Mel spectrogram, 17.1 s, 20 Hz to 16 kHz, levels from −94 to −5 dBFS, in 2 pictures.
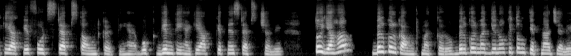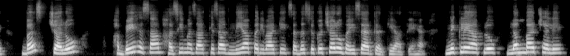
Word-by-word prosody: कि 245 +2 -2
आपके 215 +3 -1
foot 240 -1 -2
steps 230 -2 0
count 185 -3 -1
करती 170 -2 -7
हैं, 180 -1 -6
वो 220 +4 -4
गिनती 225 0 +2
हैं 185 -2 -3
कि 220 - -4
आप 205 -1 -2
कितने 225 +1 -3
स्टेप्स 210 -3 -5
चले। 170 -4 -7 0.5
तो 335 - +7
यहाँ 285 +4 +5 0.4
बिल्कुल 320 0 +4
काउंट 190 -5 +1
मत 190 -1 -5
करो, 180 -1 -4
बिल्कुल 250 +7 +2
मत 270 -1 -1
गिनो 260 +1 -2
कि 280 +1 -5
तुम 280 0 -1
कितना 215 -1 -1
चले, 175 -3 -4 0.3
बस 325 - +2
चलो 240 +1 +6 0.7
ह - - -2
बे-हिसाब, 280 - +2
हँसी-मज़ाक 255 +3 -2
के 255 - -4
साथ 255 0 +2
लिया 280 +5 +1
परिवार 245 -2 +1
के 255 - -5
एक 245 - -10
सदस्य 240 +1 -3
को, 260 +2 +1
"चलो 285 +2 +3
भई, 230 -3 -1
सैर 225 -1 +2
करके 185 -3 -5
आते 160 +2 -14
हैं।" 175 0 -11 0.4
निकले 300 +3 +4
आप 275 -1 +1
लोग, 260 0 +4
लंबा 270 +5 +4
चले, 255 -4 0
240 Hz, 180 wpm, -23 LUFS, 205-265 Hz, 0.7 s, तो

